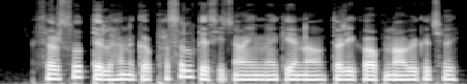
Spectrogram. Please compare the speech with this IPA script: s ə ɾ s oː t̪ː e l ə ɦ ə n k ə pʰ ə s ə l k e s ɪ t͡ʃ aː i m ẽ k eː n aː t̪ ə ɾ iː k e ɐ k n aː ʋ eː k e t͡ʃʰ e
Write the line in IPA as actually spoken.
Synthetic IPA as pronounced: s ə ɾ s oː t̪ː e l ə ɦ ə n k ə pʰ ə s ə l k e s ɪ t͡ʃ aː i m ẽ k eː n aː t̪ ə ɾ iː k a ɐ p n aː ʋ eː k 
